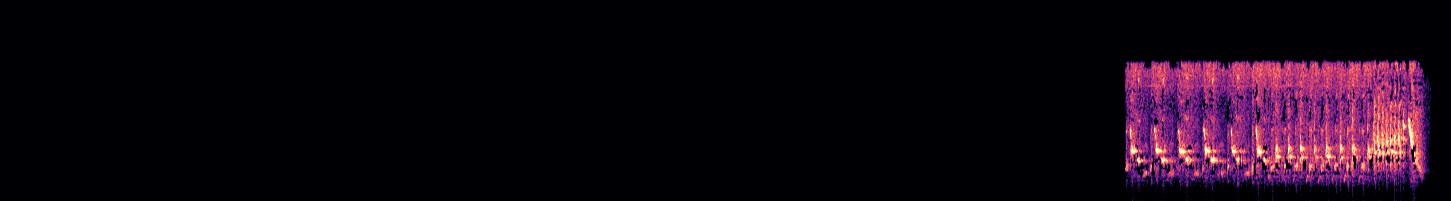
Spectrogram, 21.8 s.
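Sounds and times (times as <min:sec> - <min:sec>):
European goldfinch song: 0:16.9 - 0:21.5.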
